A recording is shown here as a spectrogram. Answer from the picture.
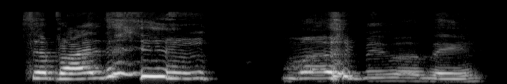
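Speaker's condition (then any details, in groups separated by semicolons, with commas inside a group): Cerebral palsy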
